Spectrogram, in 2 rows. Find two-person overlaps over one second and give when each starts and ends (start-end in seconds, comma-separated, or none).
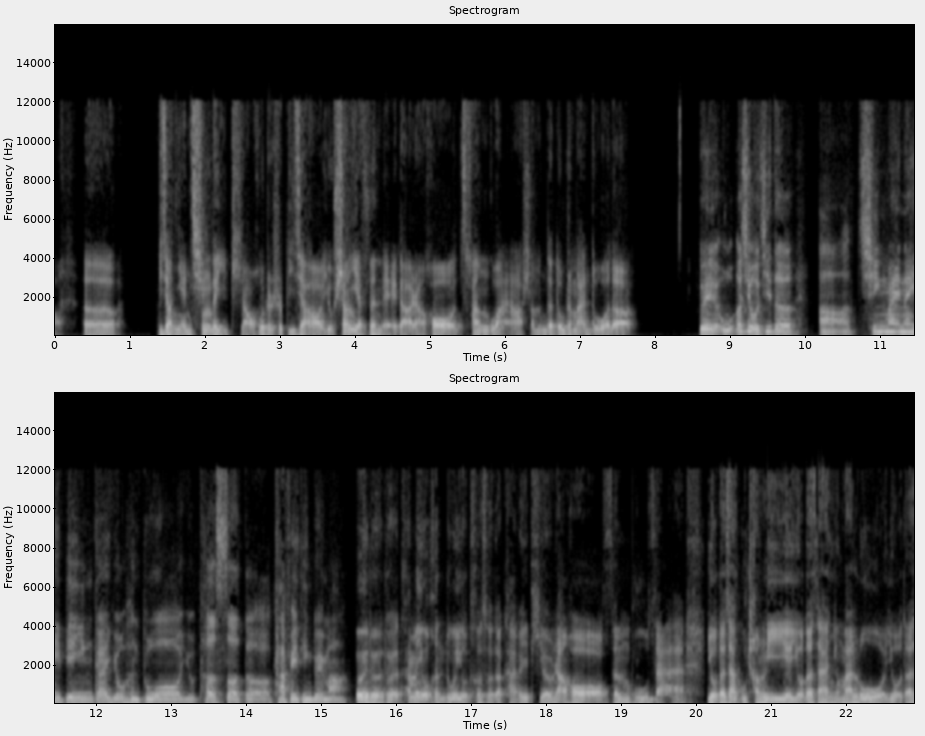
none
